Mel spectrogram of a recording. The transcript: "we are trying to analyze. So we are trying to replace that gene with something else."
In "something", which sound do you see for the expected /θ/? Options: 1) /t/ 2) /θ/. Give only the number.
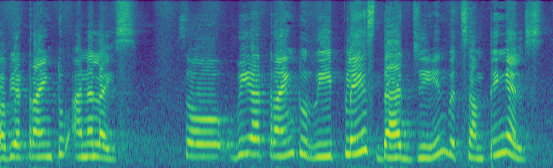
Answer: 1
